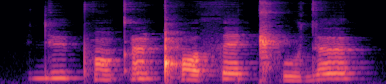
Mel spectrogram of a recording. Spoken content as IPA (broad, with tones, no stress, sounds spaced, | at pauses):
d̪ y˦ pʰ ɔ̃˧ kʼ œ̃˦ ǃʰ ɔ˧ θ ɛ˦ ǁʰ u˨ d œ˦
